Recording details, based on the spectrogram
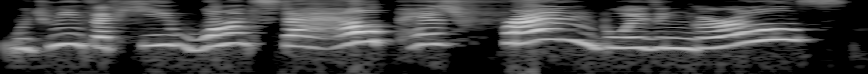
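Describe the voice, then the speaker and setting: A woman's voice: very high-pitched, expressive, slow, bright, forceful tone. A woman reading aloud to young children as a teacher would, expressively, stopping to prompt them with questions.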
